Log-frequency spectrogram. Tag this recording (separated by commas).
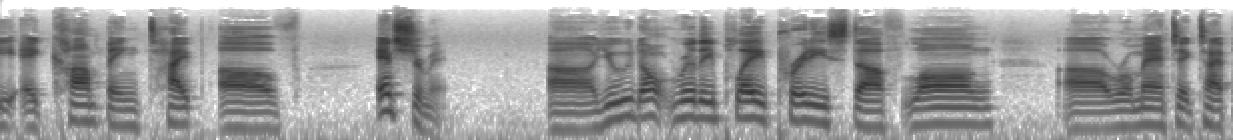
Speech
